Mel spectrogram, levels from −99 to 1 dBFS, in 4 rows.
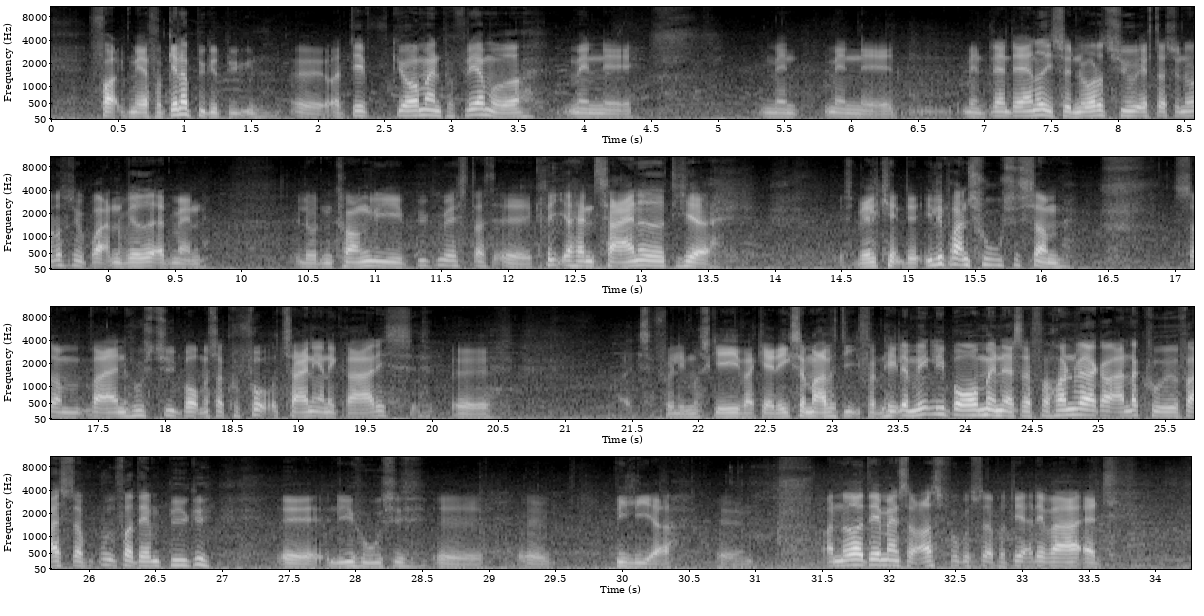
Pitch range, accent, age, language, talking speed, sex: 95-135 Hz, native, 30-49, Danish, 170 wpm, male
